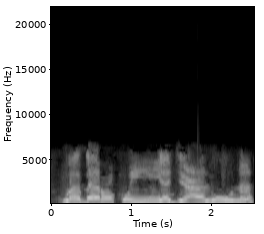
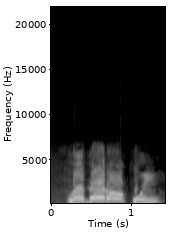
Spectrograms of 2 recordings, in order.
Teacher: Dan jangan lupa ada dengan bigunah, dengan dengung, sehingga tidak boleh kita membacanya langsung wabarokui yaj'aluna, tetapi harus kita baca dengan menahan dengan dengung. Wabarokui masuk dengan hidung. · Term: idgham bi gunna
